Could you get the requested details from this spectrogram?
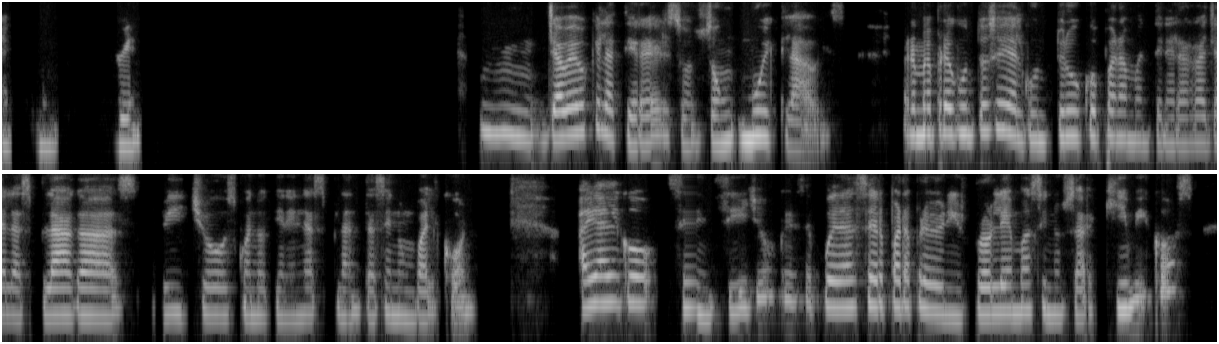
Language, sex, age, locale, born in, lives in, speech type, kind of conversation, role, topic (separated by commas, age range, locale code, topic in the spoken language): Spanish, female, 25-29, es-CO, Colombia, United States, read, expert-assistant, asker, ¿Cómo empezar a cultivar tomates y otras plantas en un balcón?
